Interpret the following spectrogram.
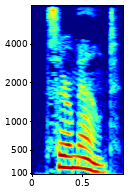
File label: "Surmount", English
